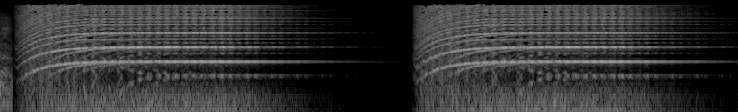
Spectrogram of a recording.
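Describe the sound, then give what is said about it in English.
A spoiler klaxon siren sound effect blares twice, each long blast catching its pitch briefly at the start, holding loud and bright, then fading out, with a short silence between the two. “Sound the spoiler klaxon!”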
